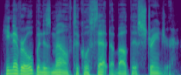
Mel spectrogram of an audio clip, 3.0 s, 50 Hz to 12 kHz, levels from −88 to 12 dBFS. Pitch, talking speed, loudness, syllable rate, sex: 100 Hz, 200 wpm, -17 LUFS, 5.9 syllables/s, male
